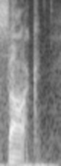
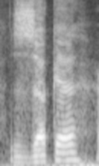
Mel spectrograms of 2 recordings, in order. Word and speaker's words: Socke: not sure uh and his name is spelled s so C which in America would be pronounced sock but I'm going to try to be International the international Caster here and try to pronounce it the way I think he says it's pronounced it's like zuka or something like zo CK uh anyway nothing too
